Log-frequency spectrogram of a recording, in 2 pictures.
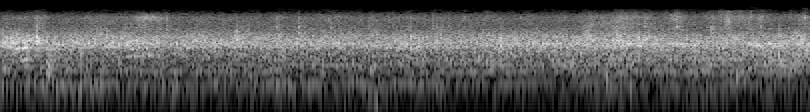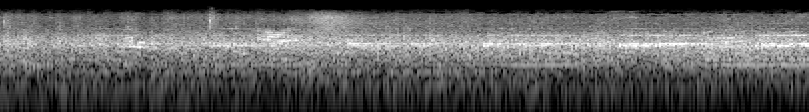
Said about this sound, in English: And there's another train going the other way, getting ready to pull out of the station.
